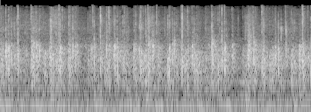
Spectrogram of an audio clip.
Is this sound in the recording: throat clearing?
no

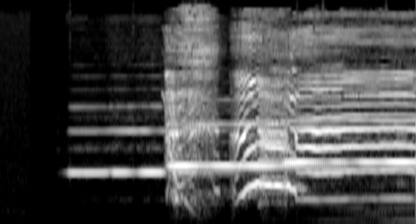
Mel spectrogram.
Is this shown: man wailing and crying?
yes

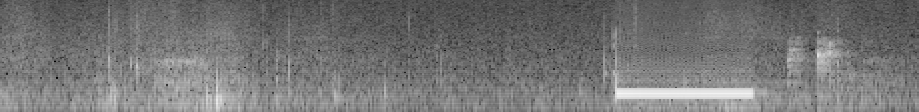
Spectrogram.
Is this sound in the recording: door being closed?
no

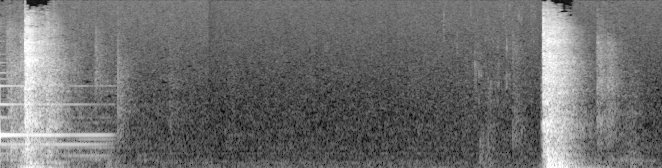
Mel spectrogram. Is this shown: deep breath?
no

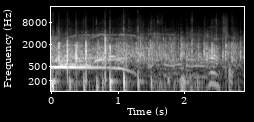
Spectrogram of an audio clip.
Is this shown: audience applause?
yes

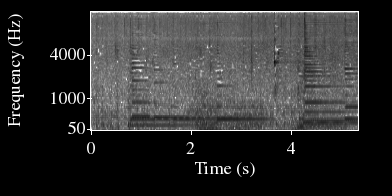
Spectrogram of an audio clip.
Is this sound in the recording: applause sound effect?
no

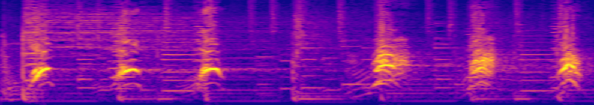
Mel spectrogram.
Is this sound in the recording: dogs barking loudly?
yes

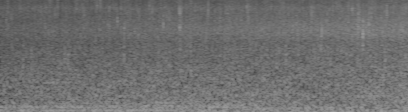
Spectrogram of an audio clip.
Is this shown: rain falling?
yes

